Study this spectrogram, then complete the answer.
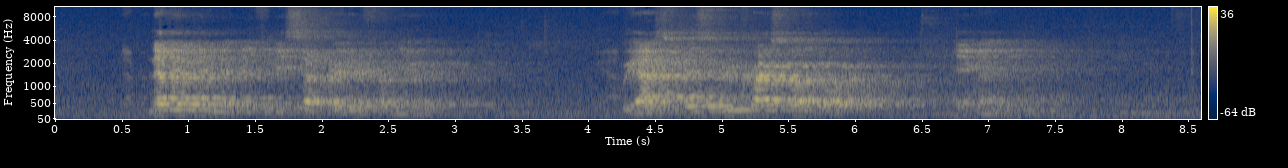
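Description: A man reads aloud through a microphone in an echoing hall.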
